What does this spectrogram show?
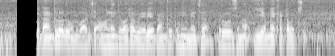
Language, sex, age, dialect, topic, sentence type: Telugu, male, 18-24, Utterandhra, banking, statement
